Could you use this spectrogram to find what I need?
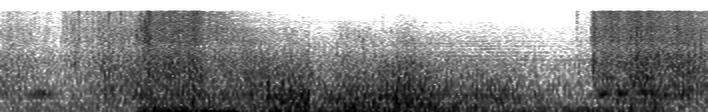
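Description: A muffled underwater rush sounds as a swimmer dives beneath the surface.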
